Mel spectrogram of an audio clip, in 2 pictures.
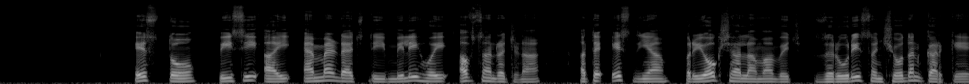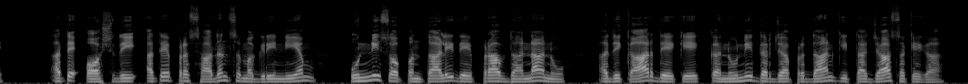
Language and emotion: Punjabi, neutral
